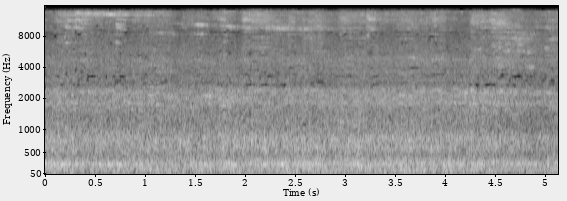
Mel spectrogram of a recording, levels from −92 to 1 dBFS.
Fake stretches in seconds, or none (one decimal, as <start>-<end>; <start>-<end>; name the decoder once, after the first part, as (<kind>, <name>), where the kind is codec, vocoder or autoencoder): 2.1-4.0 (vocoder, Vocos)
